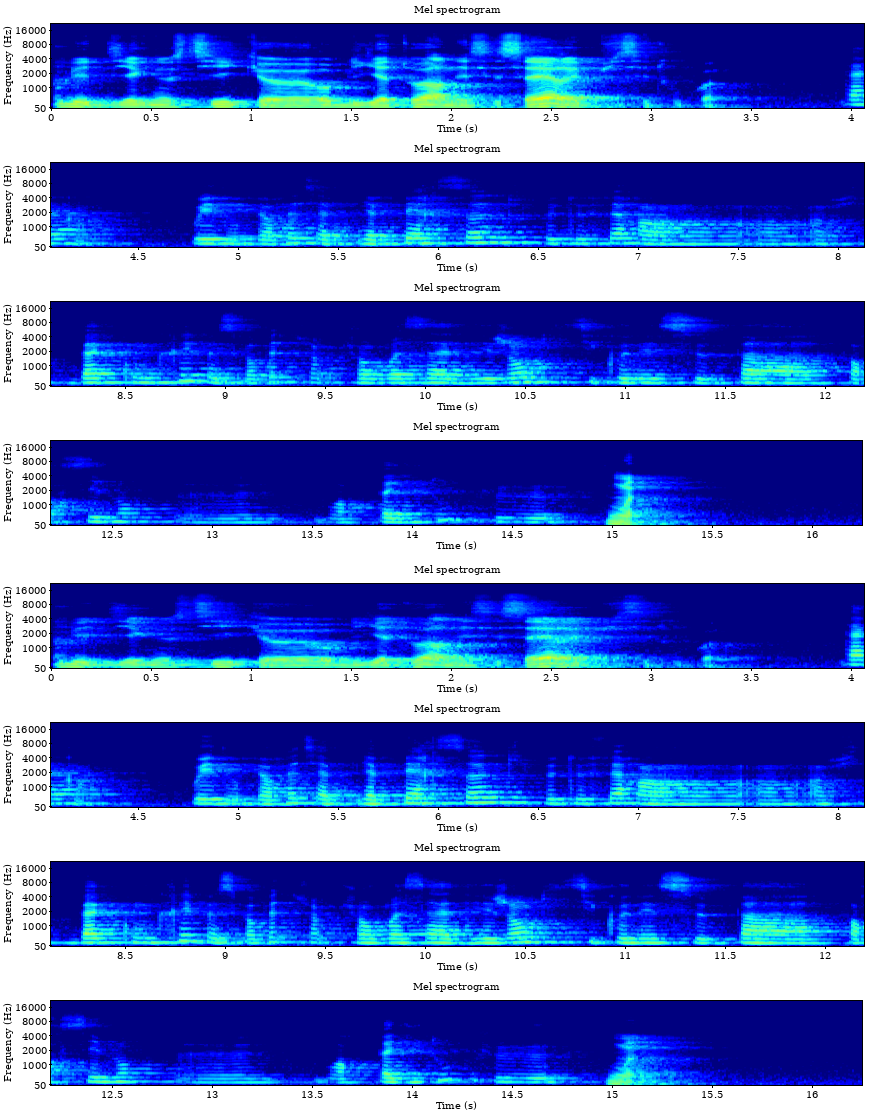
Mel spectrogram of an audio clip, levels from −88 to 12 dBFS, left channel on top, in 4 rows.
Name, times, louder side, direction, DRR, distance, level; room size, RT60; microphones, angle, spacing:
voice 1, 0.0-2.9 15.0-15.1, left 4 dB, 40° left, 8 dB, 0.3 m, -33 dB
voice 2, 3.9-4.3 4.8-14.7, right 2 dB, 20° right, 5 dB, 0.6 m, -43 dB
7.2 x 6.1 x 2.9 m, 0.83 s
head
